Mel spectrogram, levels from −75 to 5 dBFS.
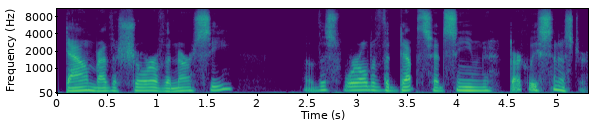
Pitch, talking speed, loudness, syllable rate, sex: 130 Hz, 190 wpm, -20 LUFS, 5.2 syllables/s, male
